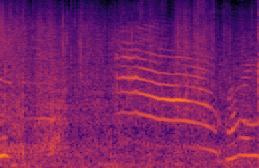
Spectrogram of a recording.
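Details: Hungry stray cat begging for food by a seaside road in Istanbul, a tuxedo or tabby of a pair: one long, level meow that bends down at the end, followed by a brief second call, with faint traffic-like background.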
